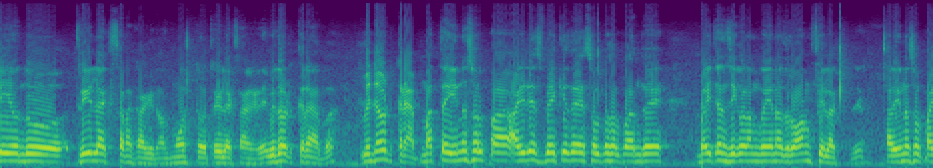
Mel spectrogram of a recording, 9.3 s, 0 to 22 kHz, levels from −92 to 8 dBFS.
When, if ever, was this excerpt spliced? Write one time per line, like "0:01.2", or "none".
none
